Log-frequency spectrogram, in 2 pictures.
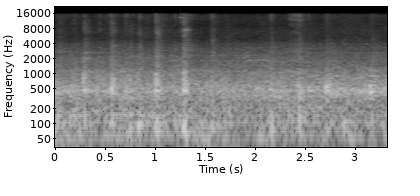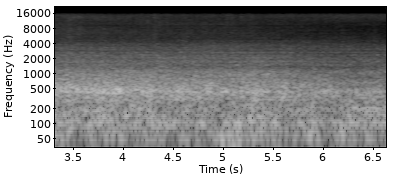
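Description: Express passenger train running on the rails, heard from aboard: a steady rumble with a few sharp wheel clicks over rail joints in the first second and a half, growing gradually quieter toward the end.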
